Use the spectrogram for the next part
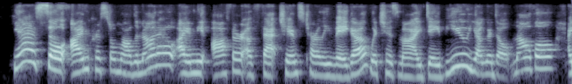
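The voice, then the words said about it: Slightly congested, off-sounding voice. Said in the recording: “I have a little bit of a cold today, so I sound a little off”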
